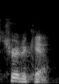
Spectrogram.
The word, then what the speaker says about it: triticale: Is it critical? I think is how you pronounce it on the East Coast, or is it different? Yeah, it's triticale.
